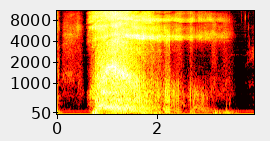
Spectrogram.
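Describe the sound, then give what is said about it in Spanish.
A person imitates a tiger's roar: one loud, raspy roar that swells suddenly, holds for about a second and a half, then fades into a low rumbling growl. “De repente escuchó un rugido aterrador.”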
